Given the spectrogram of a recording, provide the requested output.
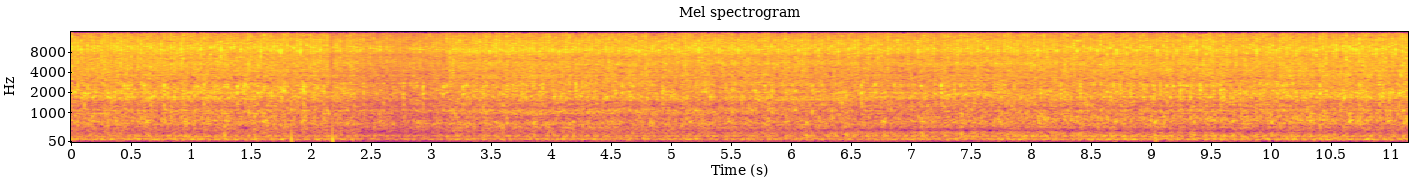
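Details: BMW 325tds E36 diesel, after replacing the Bosch R515 injection pump actuator seals: rough, uneven idle clatter at about three beats a second with heavy hiss; abnormal noise, cause unclear.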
